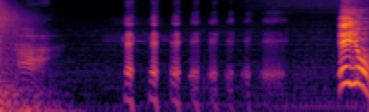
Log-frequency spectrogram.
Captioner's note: laughs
